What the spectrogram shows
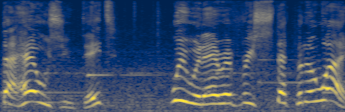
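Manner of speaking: put-on pirate voice with Brooklyn accent. In a role-play, retorting to another character's boast, Brooklyn pirate accent. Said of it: "The Brooklyn pirate accent".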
